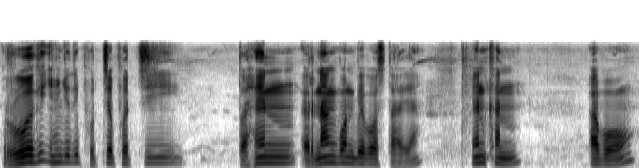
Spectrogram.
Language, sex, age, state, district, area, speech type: Santali, male, 45-60, Odisha, Mayurbhanj, rural, spontaneous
